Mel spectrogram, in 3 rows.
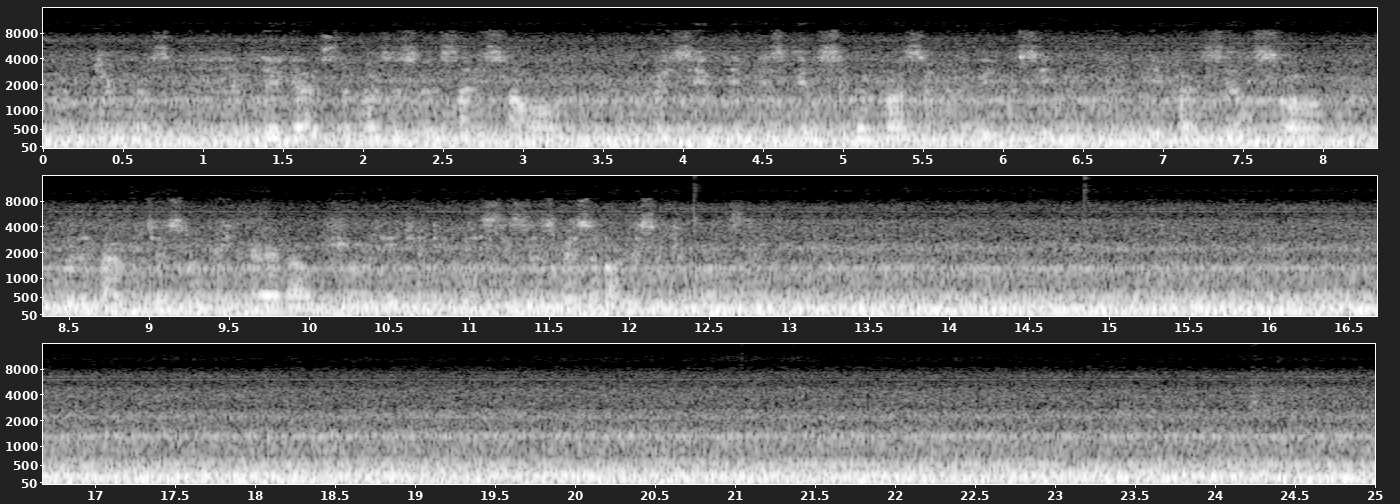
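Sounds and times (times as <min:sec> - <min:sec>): jet engine drone: 0:00.0 - 0:25.0
steady low hum: 0:00.0 - 0:25.0.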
